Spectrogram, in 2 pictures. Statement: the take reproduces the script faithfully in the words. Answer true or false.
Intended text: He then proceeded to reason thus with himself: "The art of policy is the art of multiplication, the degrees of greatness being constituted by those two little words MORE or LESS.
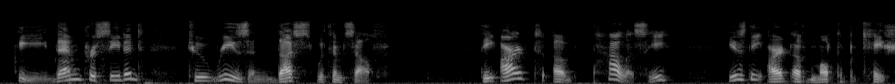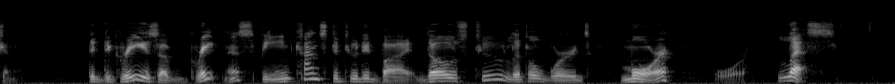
true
